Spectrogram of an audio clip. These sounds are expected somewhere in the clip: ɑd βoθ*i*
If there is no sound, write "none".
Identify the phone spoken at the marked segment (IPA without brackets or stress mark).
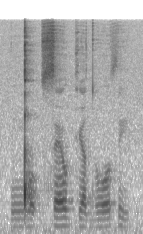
i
